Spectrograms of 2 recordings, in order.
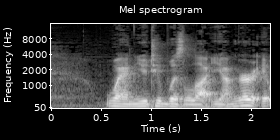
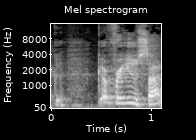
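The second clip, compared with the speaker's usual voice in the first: put-on higher, friendly old man; old man's voice; 13 semitones higher than usual. Passing old man greeting vlogger, lightly voiced. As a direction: play a chatty old neighbor. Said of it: "he's like".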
